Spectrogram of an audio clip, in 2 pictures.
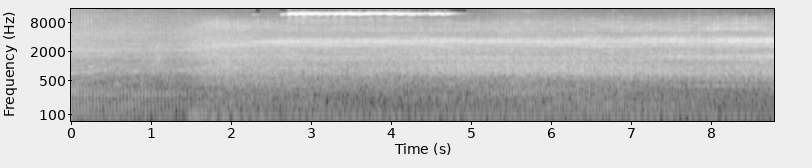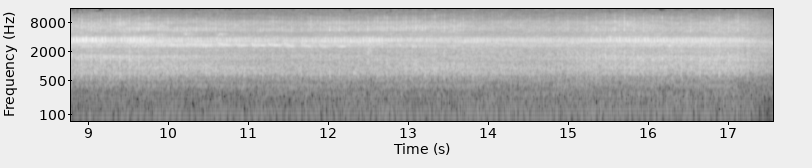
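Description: A train running past at a station: a steady rolling rush of wheels on rails, with a thin high squeal for a couple of seconds early on. The rush runs for about fifteen seconds and drops away sharply near the end.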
